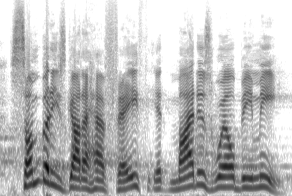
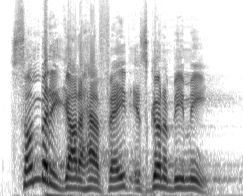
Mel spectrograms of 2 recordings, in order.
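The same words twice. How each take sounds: First: Said in the usual way. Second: Louder, firm and certain; bold declaration. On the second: Shown as a demonstration. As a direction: claim it, no hesitation. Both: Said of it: "I don't even like the way that sounds".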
